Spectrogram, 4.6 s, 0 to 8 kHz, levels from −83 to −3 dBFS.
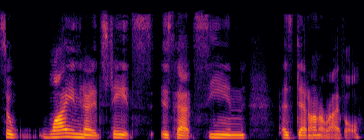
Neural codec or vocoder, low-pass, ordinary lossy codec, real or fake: none; 7.2 kHz; AAC, 32 kbps; real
